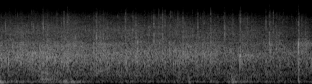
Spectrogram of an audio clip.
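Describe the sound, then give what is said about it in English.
A large church audience claps and cheers steadily to welcome a speaker coming up, a dense wash of applause at a consistent loud level throughout, with no speech standing out. “as he's coming up, to give a huge Clovis Hills welcome for him.”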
